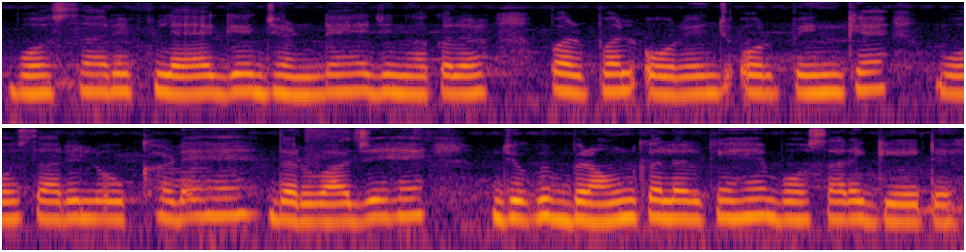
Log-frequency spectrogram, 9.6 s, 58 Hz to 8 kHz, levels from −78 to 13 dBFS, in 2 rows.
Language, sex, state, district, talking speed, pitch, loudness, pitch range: Hindi, female, Rajasthan, Jaipur, 185 wpm, 210 Hz, -16 LUFS, 205-220 Hz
